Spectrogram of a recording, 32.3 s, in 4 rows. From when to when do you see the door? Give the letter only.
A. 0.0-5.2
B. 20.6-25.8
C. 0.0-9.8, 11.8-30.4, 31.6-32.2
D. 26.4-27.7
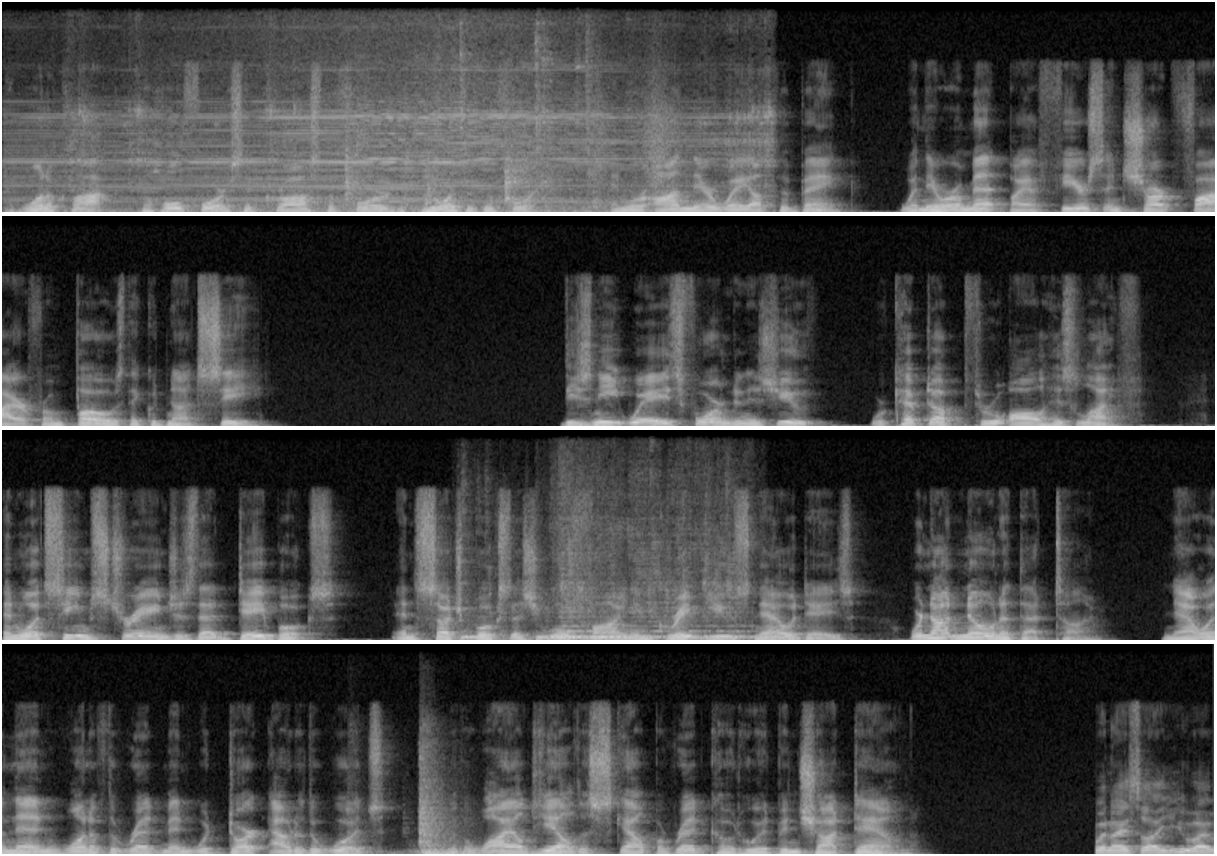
D.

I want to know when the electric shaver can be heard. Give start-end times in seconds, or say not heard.
0.0-5.2.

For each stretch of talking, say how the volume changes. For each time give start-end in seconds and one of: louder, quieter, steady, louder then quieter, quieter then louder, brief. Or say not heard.
0.0-9.8 steady
11.8-30.4 steady
31.6-32.2 brief.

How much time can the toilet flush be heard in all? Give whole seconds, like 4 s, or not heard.
2 s.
